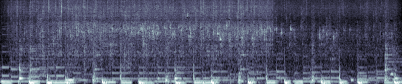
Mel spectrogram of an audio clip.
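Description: Sliced garlic and green chilies sizzling in hot oil in a nonstick frying pan, the hiss easing a little after about five seconds. Background music with a steady beat plays underneath.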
